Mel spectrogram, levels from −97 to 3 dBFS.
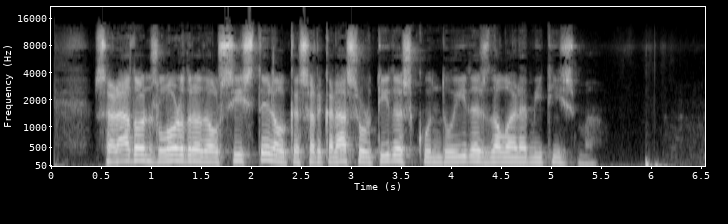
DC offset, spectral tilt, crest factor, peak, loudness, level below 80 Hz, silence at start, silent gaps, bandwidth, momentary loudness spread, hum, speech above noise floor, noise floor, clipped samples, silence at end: under 0.1%; -3.5 dB/octave; 18 dB; 0 dBFS; -16 LUFS; -46 dBFS; 0.45 s; none; 14 kHz; 11 LU; none; 27 dB; -43 dBFS; under 0.1%; 0.45 s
